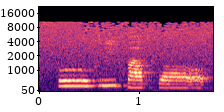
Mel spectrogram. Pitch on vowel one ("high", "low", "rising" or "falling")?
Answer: high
